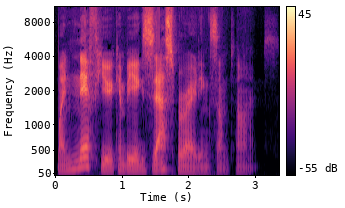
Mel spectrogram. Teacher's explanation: the words here being emphasized are nephew and exasperating.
